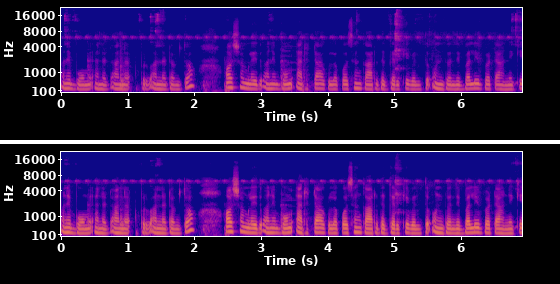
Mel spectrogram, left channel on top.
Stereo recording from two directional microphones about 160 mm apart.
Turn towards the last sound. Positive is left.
turn(degrees=-50)  # may be behind; listen again after turning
